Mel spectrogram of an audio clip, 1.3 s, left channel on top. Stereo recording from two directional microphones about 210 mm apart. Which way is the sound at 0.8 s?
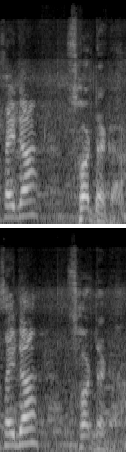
35° left (ahead or behind).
